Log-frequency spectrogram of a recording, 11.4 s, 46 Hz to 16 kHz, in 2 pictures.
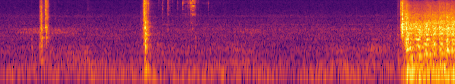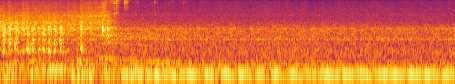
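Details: CUCV diesel truck just fitted with a new starter relay (NAPA 7018601) as a preventive fix against relay sticking, gives sharp clicks, then the starter catches promptly and it settles into a deep even idle: normal start.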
